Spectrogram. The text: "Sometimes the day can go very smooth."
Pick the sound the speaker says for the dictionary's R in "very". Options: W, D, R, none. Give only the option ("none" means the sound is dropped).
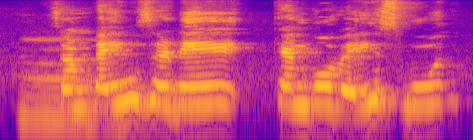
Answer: none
